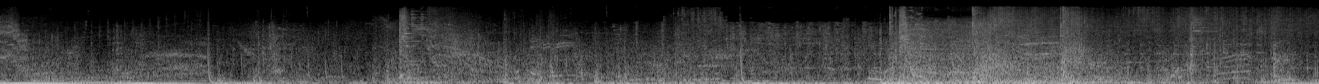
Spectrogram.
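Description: Heavy, rumbling blasts and crashes from combat in Horizon Forbidden West fill the whole stretch, with repeated booms over a dense, noisy din.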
